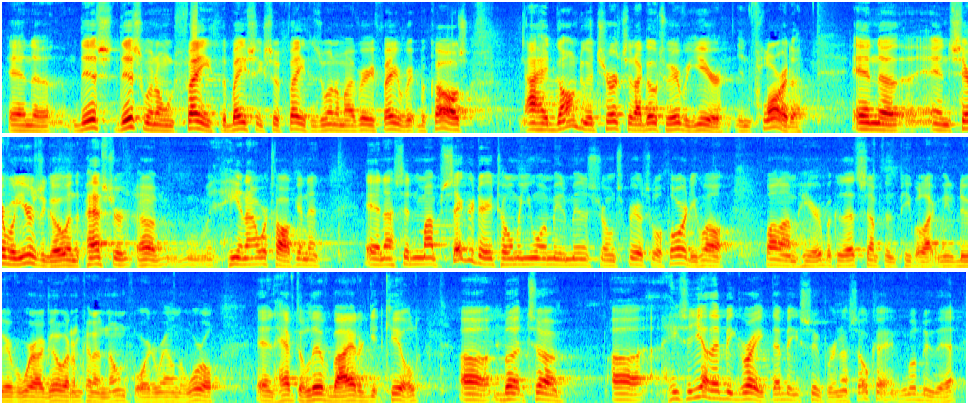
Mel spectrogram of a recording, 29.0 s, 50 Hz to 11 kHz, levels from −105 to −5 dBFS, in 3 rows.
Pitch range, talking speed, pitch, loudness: 130-160 Hz, 245 wpm, 145 Hz, -20 LUFS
